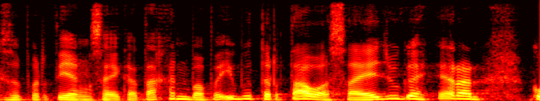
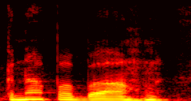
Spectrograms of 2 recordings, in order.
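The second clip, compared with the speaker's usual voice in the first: "Kenapa Bang?" low and soft, timid; meek reply; 5 semitones lower, 6 dB quieter, slower than usual. Retold or imitated. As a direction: ask it shyly like the quiet friend. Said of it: "Kalau ini enggak". ("Kenapa Bang?" pelan dan malu-malu)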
